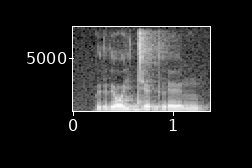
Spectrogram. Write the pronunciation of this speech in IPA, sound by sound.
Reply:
rʲ ɔ j dʲ ɛ ɡ r e ŋ

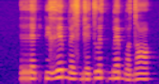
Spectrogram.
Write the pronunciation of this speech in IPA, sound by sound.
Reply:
r æ˨ t pʲ ʌ˨ ɣ ɛ˦ b æ˨ z ɡ ɛ˨ t l ʌ˦˨ t b æ˦ b ɒ˨ d ɑ˦

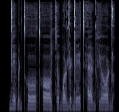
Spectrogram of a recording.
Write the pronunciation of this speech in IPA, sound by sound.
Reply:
ɖ e ɓ ɤ ɖ t̪ʰ oː t̪ʰ ɔː c ə b ɔː ɖ ɽ e ɖ eː t̪ʰ æː ɖ fʲ ɔː ɖ

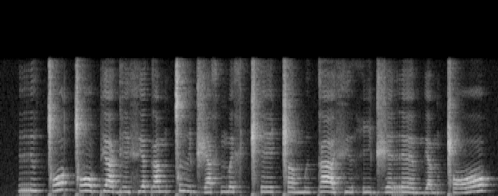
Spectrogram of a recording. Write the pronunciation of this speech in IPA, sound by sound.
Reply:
r ɨ ɡ͡ǀ ɔ ɡ͡ǀ ɔ bʲ a ɡ e fʲ a ɡ a m ǀ ɨ d͡ʒ a x ŋ͡m ɛ x ǁʰ e ǁ ɐ m ɨ ɡ a fʲ ɨ h i d͡ʒ ɛ r ɛ mʲ a m ǁ ɔ

